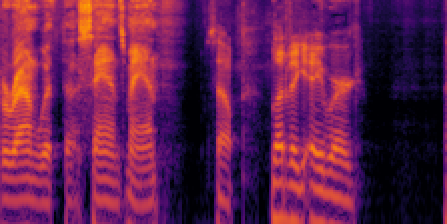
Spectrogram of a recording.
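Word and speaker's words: Ludvig Åberg: that uh drive around with sans's man so lvic aberer I said it wrong again didn't I no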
